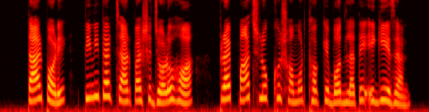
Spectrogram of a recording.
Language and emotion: Bengali, neutral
